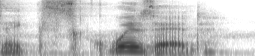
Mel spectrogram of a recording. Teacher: the q sound or qua is a combination of the k and w sound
